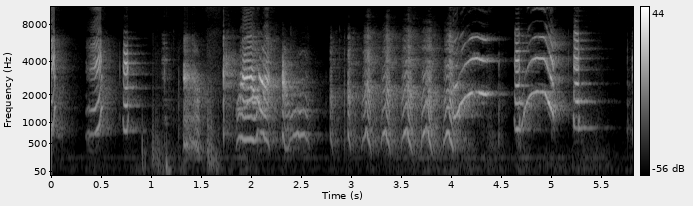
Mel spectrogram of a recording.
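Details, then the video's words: Big male Indian talking parrots chattering: a run of short harmonic, speech-like syllables with bending pitch, some squeaky and some lower and nasal, in quick irregular bursts with brief pauses. "Indian🌶Talking Parrots"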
